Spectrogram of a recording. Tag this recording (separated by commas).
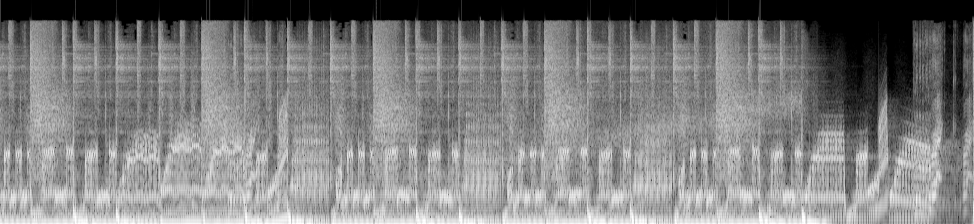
Music, Dubstep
